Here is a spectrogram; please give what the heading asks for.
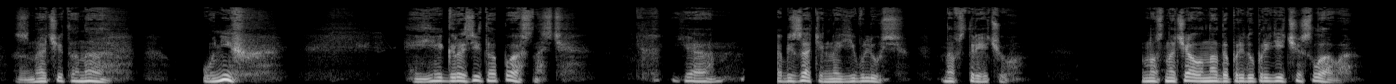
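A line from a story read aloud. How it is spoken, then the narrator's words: Feigned fear, trembling voice. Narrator (Russian): изобразил на лице испуг и дрожащим голосом сказал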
